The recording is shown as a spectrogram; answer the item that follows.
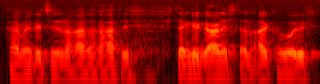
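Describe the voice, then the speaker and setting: Actor as an anxious deep-voiced middle-aged drinker. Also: male voice, flat delivery, a little fast, lo-fi sound, natural voice. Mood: nervous, defensive. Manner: careful diction, hesitant and self-justifying. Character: anxious, evasive middle-aged alcoholic businessman confined in an asylum. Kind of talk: 1950s German radio drama acting and narration.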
